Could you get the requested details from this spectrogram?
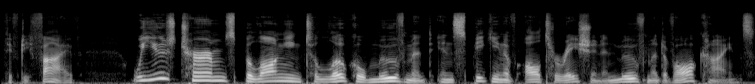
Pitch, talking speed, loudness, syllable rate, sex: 120 Hz, 145 wpm, -19 LUFS, 4.4 syllables/s, male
